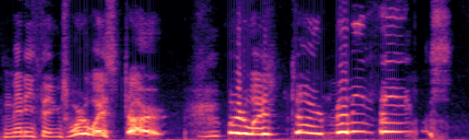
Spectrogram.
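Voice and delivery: escalating hysterical shriek, slowing at the end; manic shriek. Retold or imitated. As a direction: wail it like an unhinged weirdo. Joking manic answer to stranger.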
